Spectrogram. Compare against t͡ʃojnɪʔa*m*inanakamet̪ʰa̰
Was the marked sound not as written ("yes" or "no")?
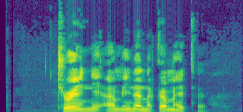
no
